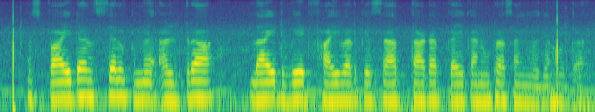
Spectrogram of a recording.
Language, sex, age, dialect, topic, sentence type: Hindi, male, 60-100, Awadhi Bundeli, agriculture, statement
